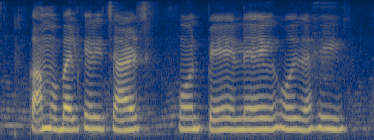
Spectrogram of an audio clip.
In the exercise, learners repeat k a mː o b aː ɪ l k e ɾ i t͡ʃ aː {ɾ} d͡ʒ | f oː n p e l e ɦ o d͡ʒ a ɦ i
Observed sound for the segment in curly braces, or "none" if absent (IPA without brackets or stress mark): ɾ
